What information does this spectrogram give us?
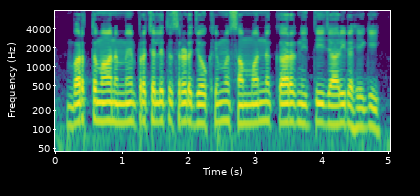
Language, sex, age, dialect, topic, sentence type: Hindi, male, 25-30, Kanauji Braj Bhasha, banking, statement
